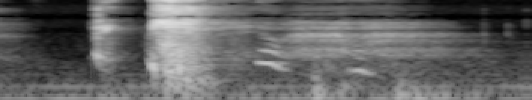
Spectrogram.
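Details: Adult lying down to nap after work gets a sneezing fit: a quick inhale, then one loud, explosive sneeze and a breathy trailing sound.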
